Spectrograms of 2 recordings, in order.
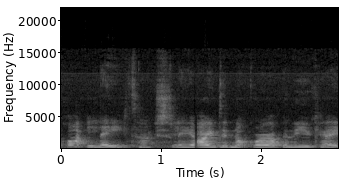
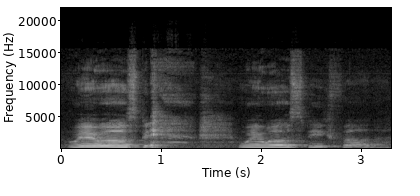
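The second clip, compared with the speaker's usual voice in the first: slower, laughing retake; slow, stumbling retake of the line; Lady Macbeth line retaken; 6 dB louder, slower than usual. Acted. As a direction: try the line again.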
